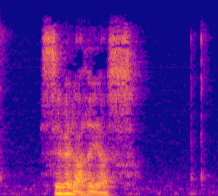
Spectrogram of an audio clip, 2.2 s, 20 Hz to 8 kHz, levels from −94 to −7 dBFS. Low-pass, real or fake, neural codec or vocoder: 7.2 kHz; real; none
